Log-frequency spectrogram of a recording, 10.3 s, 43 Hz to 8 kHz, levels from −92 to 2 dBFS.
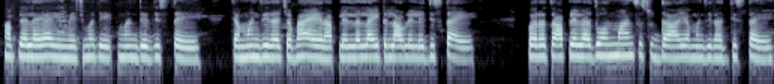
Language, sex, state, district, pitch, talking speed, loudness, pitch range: Marathi, female, Maharashtra, Dhule, 230 Hz, 130 wpm, -16 LUFS, 225-240 Hz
